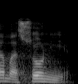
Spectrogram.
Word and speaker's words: Amazonía: me relaciono se ama a pesar de que se escribe con c de conferencia suena así lo que se ama ahí está la conversión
